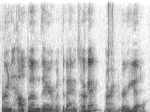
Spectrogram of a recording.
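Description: A man's voice: fairly high pitch, steady tone, fairly quick, a bit bright, slight background noise. A man acting as game master, patiently explaining rules and narrating a tabletop fantasy game.

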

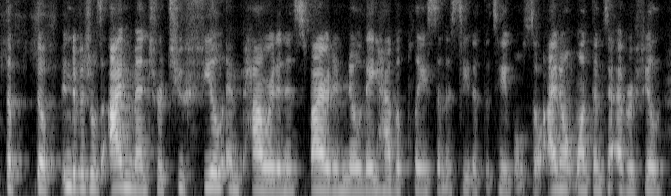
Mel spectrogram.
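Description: A woman's voice: on the low side, level tone, quick pace, fairly bright tone. A woman, a CEO and TV host, answering interview questions in an upbeat, motivational way, often saying yes, and speaking fluently with a few fillers.

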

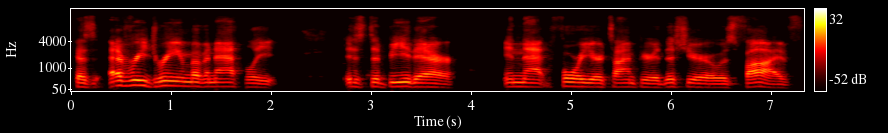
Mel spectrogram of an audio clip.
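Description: A man hosting a casual sports conversation, relaxed and conversational. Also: medium pitch, measured pace, smooth. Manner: relaxed, conversational, hesitant restarts. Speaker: host.

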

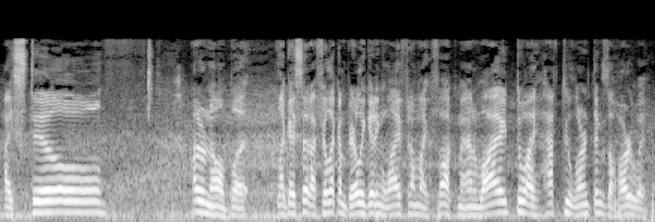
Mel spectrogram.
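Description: A man's voice: a little high, moderate pace. A man in his thirties, born in Mexico and raised in Southern California, talking to himself in a loose, rambling way with lots of fillers while walking home. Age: 30s. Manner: rambling, frequent fillers and restarts, self-deprecating. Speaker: vlogger. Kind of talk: casual walking monologue. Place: outdoors on a street, walking home. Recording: outdoor street ambience with traffic. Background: faint street and traffic noise.

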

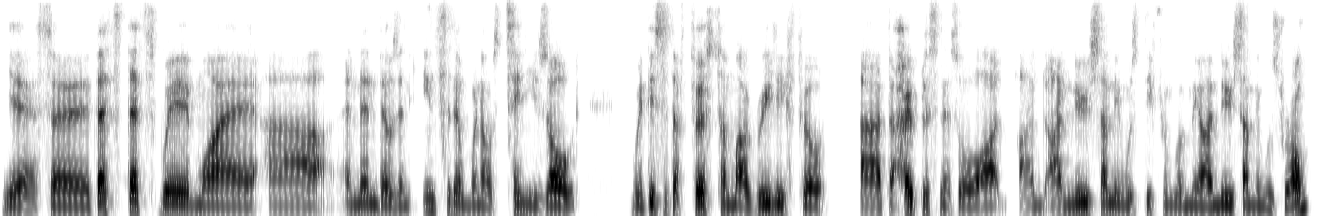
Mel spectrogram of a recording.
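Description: A man's voice: medium pitch, fairly even intonation, moderate pace, dry recording, dull audio. A man in his twenties with an Australian accent, a podcast guest on a remote call, telling his story earnestly with many ums and restarts. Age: 20s.

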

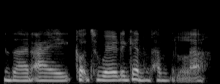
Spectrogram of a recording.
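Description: A woman from Singapore with a Singaporean accent, talking casually as an interview guest, often halting to find her words. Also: on the low side, creaky, slightly rough. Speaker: podcast guest, family trauma coach. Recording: roomy, slightly dull audio.

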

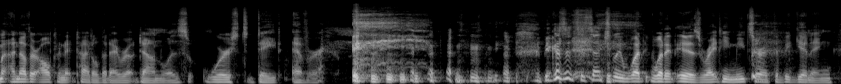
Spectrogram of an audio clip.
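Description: A man's voice: on the low side, no room sound, clean studio sound. A man guesting on a podcast, discussing books casually in a wry, emphatic way. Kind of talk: casual book discussion chat.

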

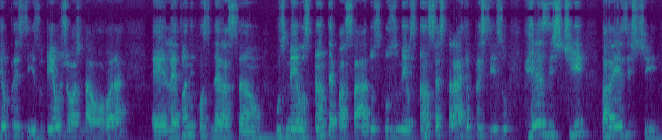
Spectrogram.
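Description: A man from Salvador, a podcast guest talking in an earnest, reflective way with many fillers. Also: high-pitched. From Salvador, Bahia, Brazil. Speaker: guest, food researcher. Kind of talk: podcast interview.

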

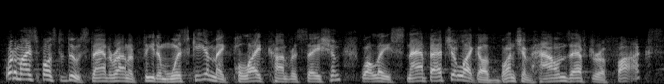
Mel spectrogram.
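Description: An American actor playing a jealous, sardonic boyfriend with clipped delivery in a 1950s radio drama. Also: male voice, a little high, very animated, fast. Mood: bitter, angry. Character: jealous, sardonic boyfriend stuck tending bar. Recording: dull, lo-fi old radio recording.

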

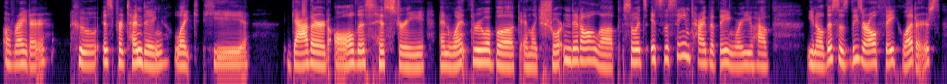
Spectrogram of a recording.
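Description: Woman on a book podcast, lots of vocal fry, super casual, into it, really dry sound. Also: mid-range voice, measured pace, a bit bright, no room sound. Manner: informal, enthusiastic, conversational. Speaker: podcast co-host, book editor. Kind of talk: casual chat about books.

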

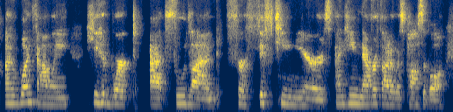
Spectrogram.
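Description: A woman's voice: lowish voice, fairly even intonation, unhurried. An American woman giving an earnest, heartfelt interview answer, telling stories conversationally with plenty of "like" and "you know". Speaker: interview guest, home loan professional. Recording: roomy echo on the voice.

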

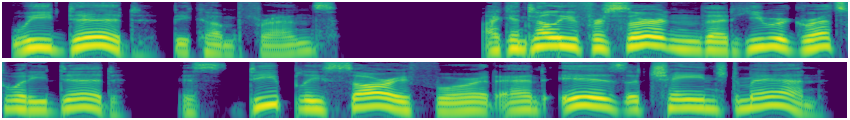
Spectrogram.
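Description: A man playing a gentle, earnest prisoner in an audiobook, reasoning sincerely. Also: a little high, lively intonation, measured pace, no room sound, clean studio sound, voice pushed up. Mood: sincere, pleading. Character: earnest, gentle male prisoner sympathetic to humans.

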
